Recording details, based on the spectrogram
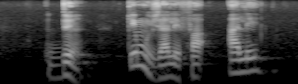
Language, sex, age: Northern Sotho, male, 24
